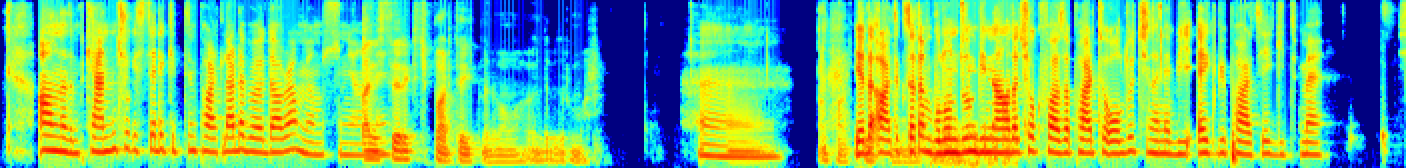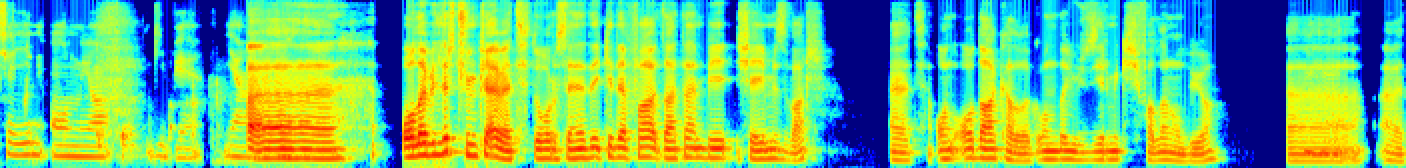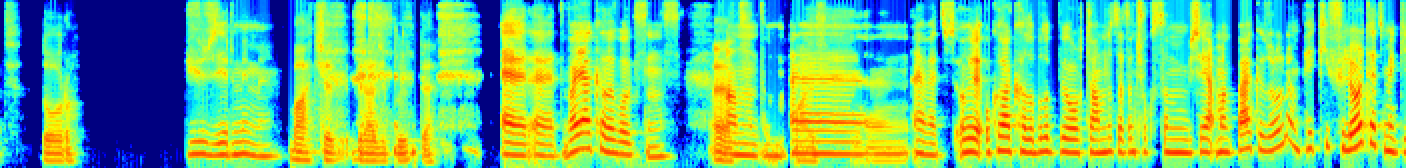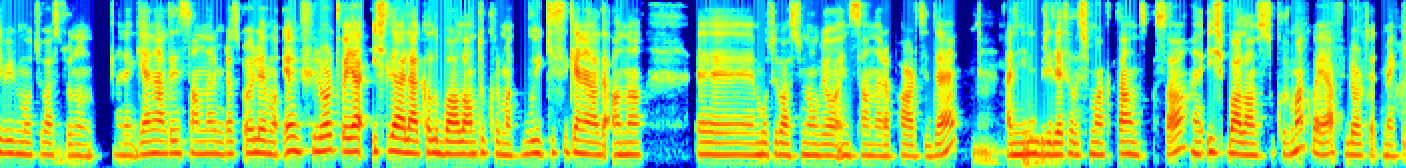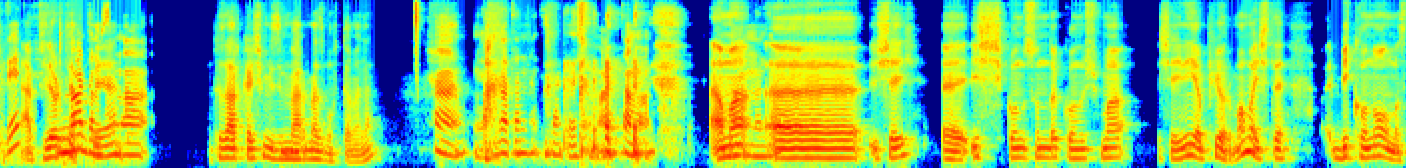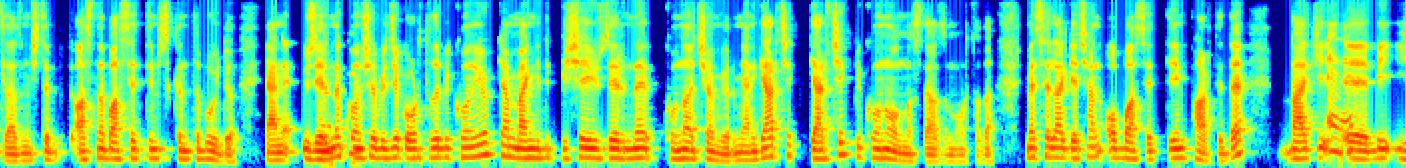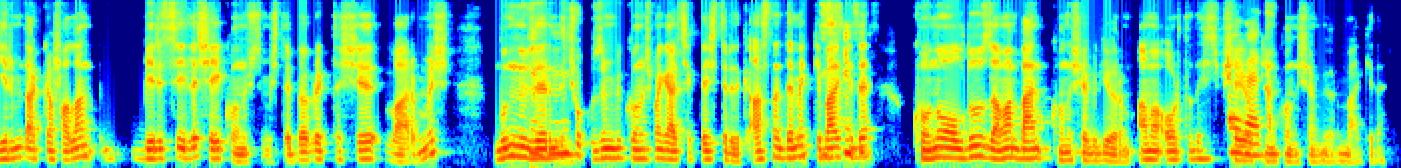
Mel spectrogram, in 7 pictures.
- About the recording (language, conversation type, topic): Turkish, advice, Kutlamalarda kendimi yalnız ve dışlanmış hissettiğimde ne yapmalıyım?
- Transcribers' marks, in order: other background noise; tapping; unintelligible speech; swallow; chuckle; chuckle; chuckle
